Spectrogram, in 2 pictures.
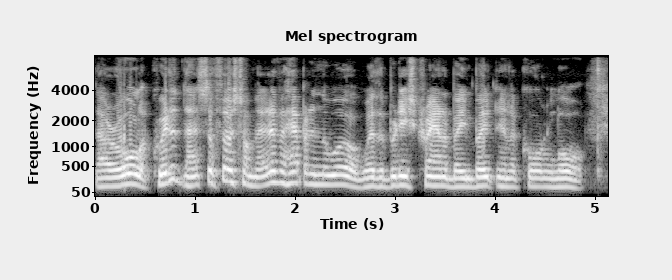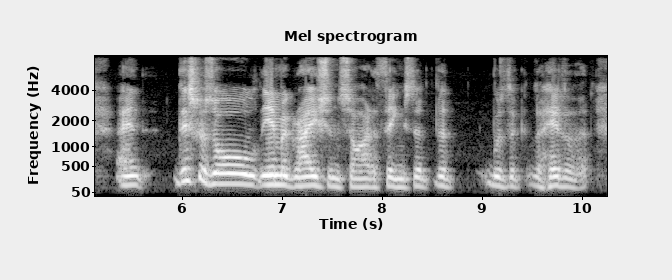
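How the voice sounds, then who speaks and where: A man with an Australian accent, fairly high-pitched, at a fairly quick pace with ordinary pitch variation. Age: 60s. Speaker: auctioneer and public speaker. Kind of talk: opinion monologue to camera. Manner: casual, conversational with hesitations.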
